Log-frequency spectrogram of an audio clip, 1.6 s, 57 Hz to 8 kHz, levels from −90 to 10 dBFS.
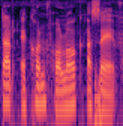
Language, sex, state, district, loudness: Assamese, male, Assam, Hailakandi, -18 LUFS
